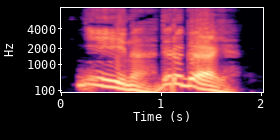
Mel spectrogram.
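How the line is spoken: Joyful, smiling. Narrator (Russian): радостно улыбнулся Стентон

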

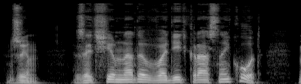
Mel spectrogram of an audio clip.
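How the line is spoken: Gentle question. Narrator (Russian): мягко спросила Лиза

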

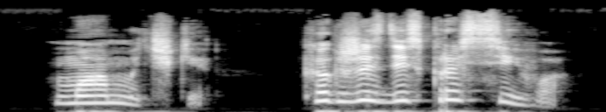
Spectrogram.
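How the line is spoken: Delighted murmur. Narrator (Russian): Не удержалась и восторженно пробормотала Кира

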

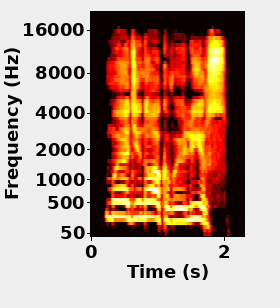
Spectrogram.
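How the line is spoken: Tired. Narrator (Russian): устало проговорил Дейн

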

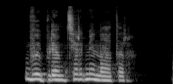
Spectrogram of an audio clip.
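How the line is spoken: Grumbled. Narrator (Russian): буркнула я

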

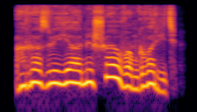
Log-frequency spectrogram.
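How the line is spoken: Cold, through clenched teeth. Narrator (Russian): Не меняя своего холодного тона, процедила принцесса

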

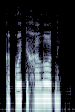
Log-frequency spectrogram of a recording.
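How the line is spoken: Sleepy mumble. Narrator (Russian): сонно пробормотала Василина

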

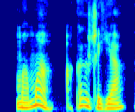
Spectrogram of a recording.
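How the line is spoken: Timid near-whisper. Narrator (Russian): робко почти прошептала Лена

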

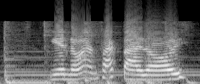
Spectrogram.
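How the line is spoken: Laughing heartily. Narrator (Vietnamese): A Báo cười lớn

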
